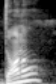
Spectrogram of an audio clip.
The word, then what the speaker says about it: Donal: Donal? It rhymes with tonal.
